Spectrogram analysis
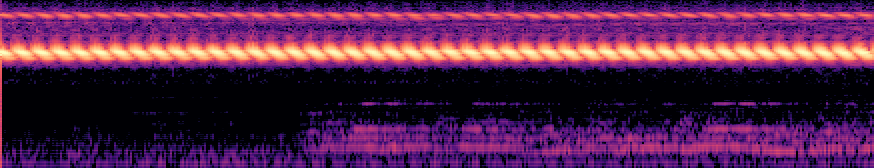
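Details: Very loud calling of a short-tailed cricket (gangsir): a constant, intense high-pitched trill without breaks, steady in pitch, while faint low tonal sounds drift in softly beneath it after the first couple of seconds.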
